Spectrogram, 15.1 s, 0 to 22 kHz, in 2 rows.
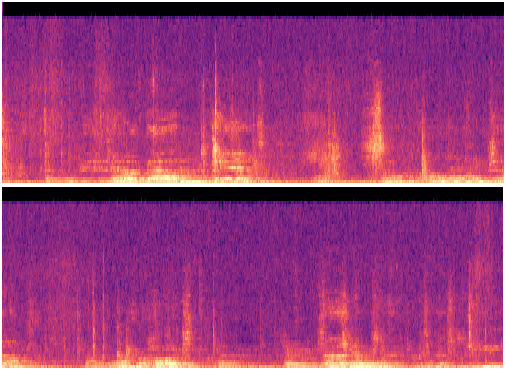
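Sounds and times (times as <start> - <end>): song with person singing: 1.1 - 4.3, 5.6 - 8.3, 9.0 - 10.9, 12.3 - 15.0.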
